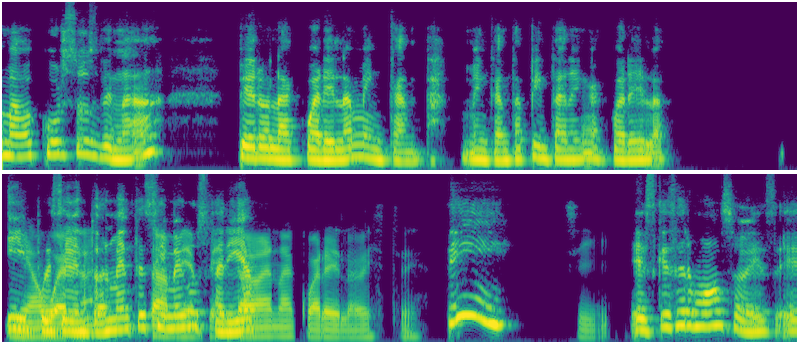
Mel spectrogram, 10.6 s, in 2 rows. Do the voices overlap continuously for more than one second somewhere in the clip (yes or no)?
yes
